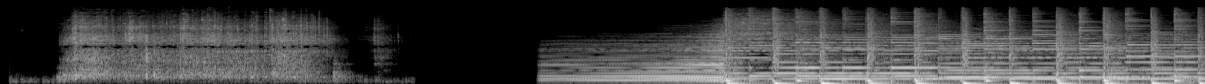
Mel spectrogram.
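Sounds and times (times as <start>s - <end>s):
plastic blocks clattering on table: 0.5s - 4.1s.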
